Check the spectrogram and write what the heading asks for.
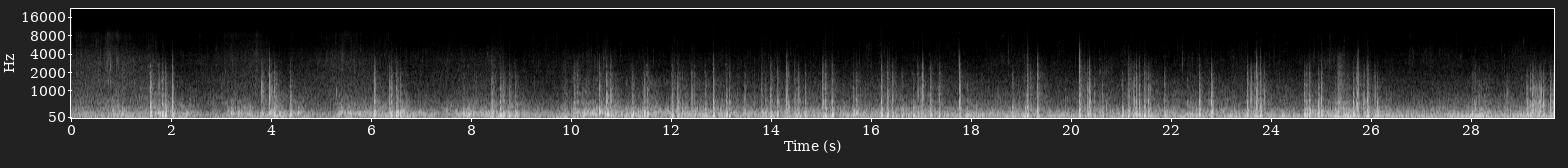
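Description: Aerial firework shells bursting in the distance: a long run of booms and bangs that rumble like thunder over a continuous low rumble. The bursts come in quicker succession from about ten seconds in.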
